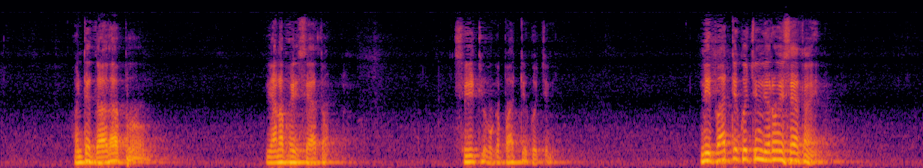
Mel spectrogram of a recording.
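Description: An elderly man speaks slowly into a microphone in short bursts with pauses.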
